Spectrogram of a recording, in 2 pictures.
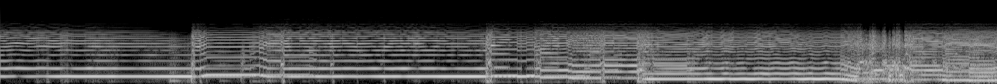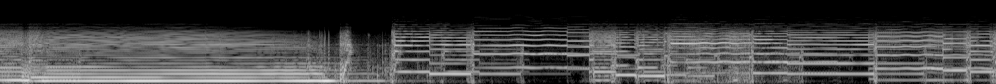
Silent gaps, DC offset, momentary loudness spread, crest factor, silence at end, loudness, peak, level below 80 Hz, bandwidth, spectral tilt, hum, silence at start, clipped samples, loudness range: none; under 0.1%; 6 LU; 12 dB; 0 s; -16 LUFS; -4 dBFS; -54 dBFS; 7 kHz; -7 dB/octave; none; 0 s; under 0.1%; 4 LU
